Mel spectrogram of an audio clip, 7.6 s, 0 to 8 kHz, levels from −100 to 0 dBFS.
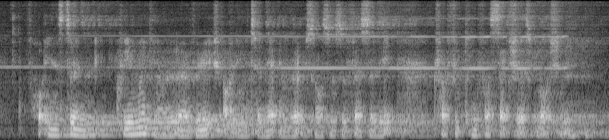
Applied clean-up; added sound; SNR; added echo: none; Wind instrument, woodwind instrument; 14 dB; reverberation time 2.4 s.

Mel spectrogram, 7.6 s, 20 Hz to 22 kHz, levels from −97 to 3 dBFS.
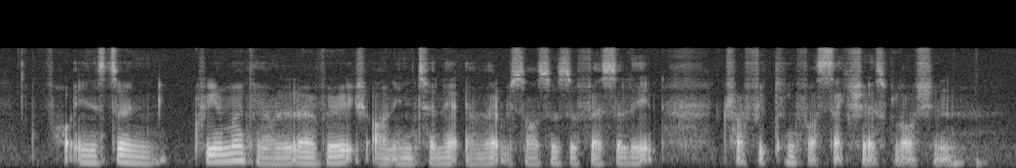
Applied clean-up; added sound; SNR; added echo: none; none; none; none.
